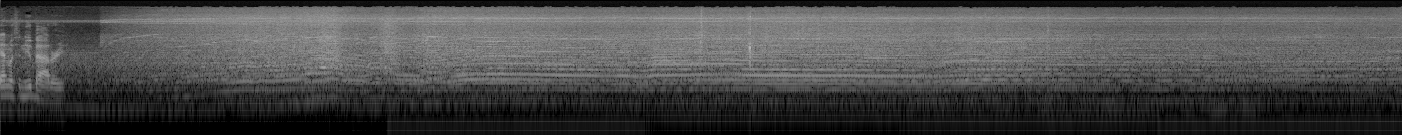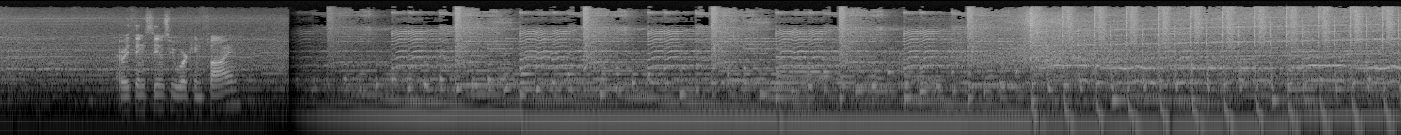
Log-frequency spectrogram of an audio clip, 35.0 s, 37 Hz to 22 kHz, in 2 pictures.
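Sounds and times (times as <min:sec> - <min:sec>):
quadcopter motors whirring: 0:01.2 - 0:21.2.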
